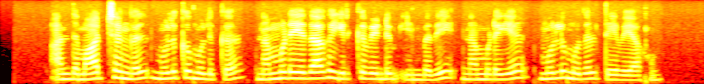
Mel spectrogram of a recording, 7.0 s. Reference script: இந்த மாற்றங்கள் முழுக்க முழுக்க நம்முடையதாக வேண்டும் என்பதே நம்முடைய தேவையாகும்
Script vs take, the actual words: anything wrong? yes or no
yes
